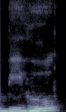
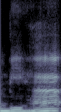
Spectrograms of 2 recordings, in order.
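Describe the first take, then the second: First: The word ends with a u vowel. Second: The word ends with an a vowel. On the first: "atau bihu" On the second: "nggak mungkin dibaca biha"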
